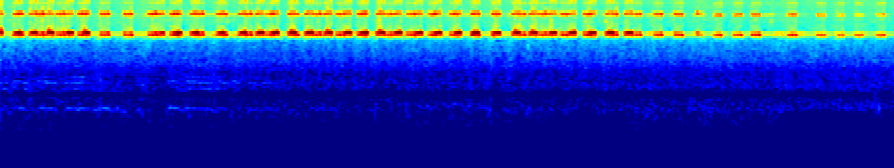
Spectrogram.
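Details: Rhythmic grasshopper song from a flowery meadow: clipped, high-pitched chirps repeating roughly four times per second in an even beat, with faint low tones early on and quiet background.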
